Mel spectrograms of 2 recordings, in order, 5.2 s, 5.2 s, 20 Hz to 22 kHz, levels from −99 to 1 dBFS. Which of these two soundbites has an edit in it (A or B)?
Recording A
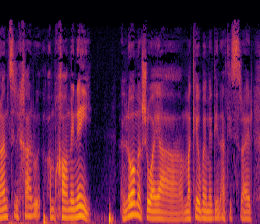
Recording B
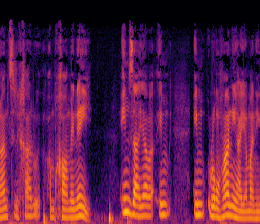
A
